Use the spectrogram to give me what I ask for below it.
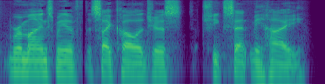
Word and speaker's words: Csikszentmihalyi: So Csikszentmihalyi, I had to practice to pronounce that amazing name. and you got it right, by the way.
